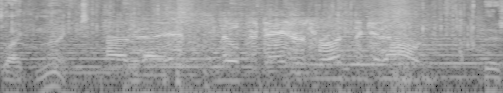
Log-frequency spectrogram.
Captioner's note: man on radio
